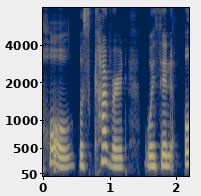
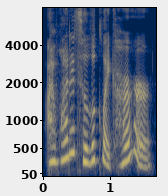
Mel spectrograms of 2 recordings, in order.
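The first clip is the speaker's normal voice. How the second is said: upset; 6 semitones higher than usual. Acted. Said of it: "Amina said, upset".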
